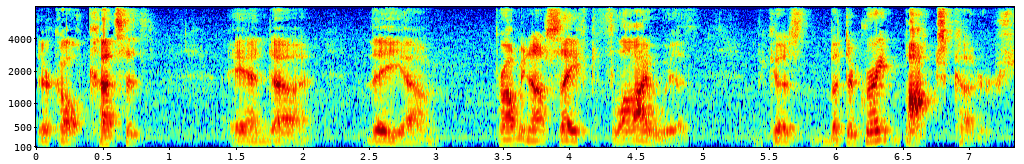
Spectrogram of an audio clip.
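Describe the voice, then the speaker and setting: Against noticeable background noise, a man speaks with an American accent at a fairly slow pace. He leaves long, frequent pauses. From Oklahoma. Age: 60s. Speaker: cryptocurrency vlogger. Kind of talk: casual monologue to camera. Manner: agitated, manic; halting, many fillers.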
